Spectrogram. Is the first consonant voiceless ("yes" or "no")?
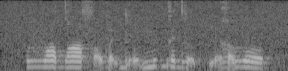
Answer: no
